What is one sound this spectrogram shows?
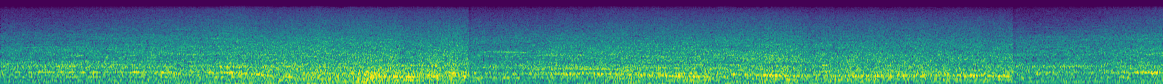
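Race car engines roar loudly at high speed.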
